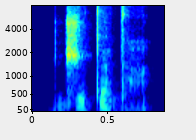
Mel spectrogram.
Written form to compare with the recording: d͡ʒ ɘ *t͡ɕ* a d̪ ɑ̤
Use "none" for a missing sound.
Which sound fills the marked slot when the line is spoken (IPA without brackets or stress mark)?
t̪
